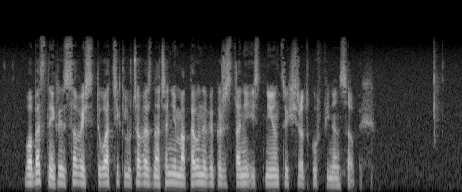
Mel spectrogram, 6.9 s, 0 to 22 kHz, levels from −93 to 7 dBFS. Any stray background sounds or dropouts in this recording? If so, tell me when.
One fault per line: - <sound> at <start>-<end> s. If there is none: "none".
none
